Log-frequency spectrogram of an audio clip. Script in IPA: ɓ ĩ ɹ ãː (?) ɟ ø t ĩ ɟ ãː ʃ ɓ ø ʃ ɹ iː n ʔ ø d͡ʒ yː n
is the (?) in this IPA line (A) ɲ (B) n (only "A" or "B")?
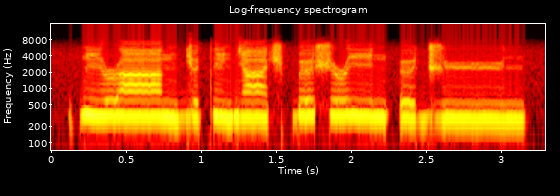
B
